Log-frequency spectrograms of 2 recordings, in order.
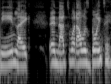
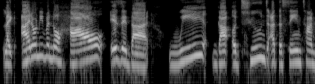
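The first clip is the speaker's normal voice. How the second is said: ordinary talk, nothing marked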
